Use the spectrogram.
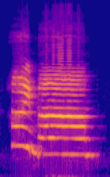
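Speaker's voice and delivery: high, loud delighted greeting; excited greeting. Acted. Daughter rushing to hug mom, high and loud. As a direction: squeal it with joy.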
